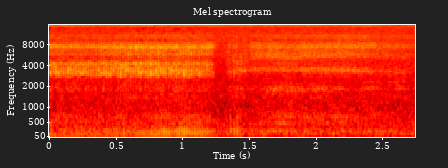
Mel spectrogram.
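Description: A rough, rattling snore during inhalation, ending abruptly, then quieter breathing.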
